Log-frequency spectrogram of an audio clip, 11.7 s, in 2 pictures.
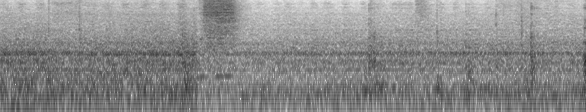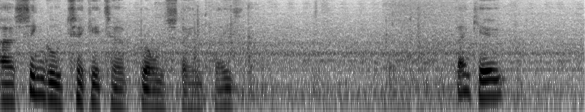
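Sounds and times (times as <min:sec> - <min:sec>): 
bus engine idling: 0:00.0 - 0:11.7
burst of hissing air: 0:00.5 - 0:01.0, 0:01.8 - 0:02.6, 0:04.0 - 0:04.4, 0:09.7 - 0:10.5
speech: 0:05.9 - 0:08.5, 0:10.4 - 0:11.1.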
